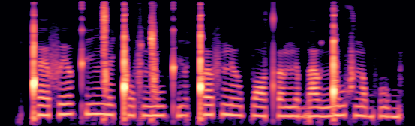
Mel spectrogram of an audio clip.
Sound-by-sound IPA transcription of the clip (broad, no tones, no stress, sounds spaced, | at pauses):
ǃ ɛ f e ə̯ kʼ i ŋ͡ǀ e ǃ o f ŋ͡ǀ u kʼ i ə̯ ǃ œ f n ø ʊ̯ p ɔ tʼ œ ŋ ɛ b ɾ a ʊ̯ ŋ͡ǃ u x n ɔ b ʔ u b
